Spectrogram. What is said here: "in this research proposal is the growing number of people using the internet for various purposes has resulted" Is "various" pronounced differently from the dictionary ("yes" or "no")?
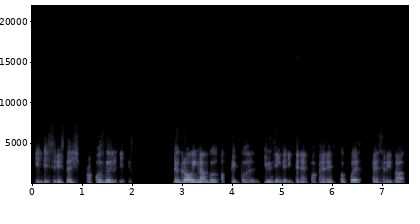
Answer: no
